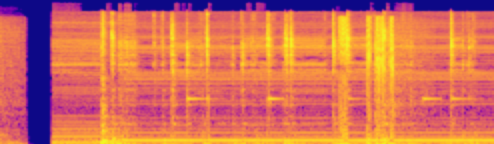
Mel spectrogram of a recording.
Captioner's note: electricity buzzes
